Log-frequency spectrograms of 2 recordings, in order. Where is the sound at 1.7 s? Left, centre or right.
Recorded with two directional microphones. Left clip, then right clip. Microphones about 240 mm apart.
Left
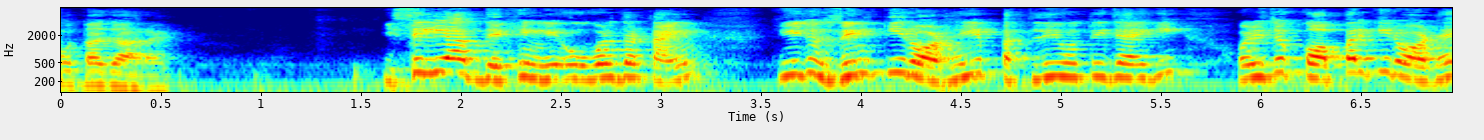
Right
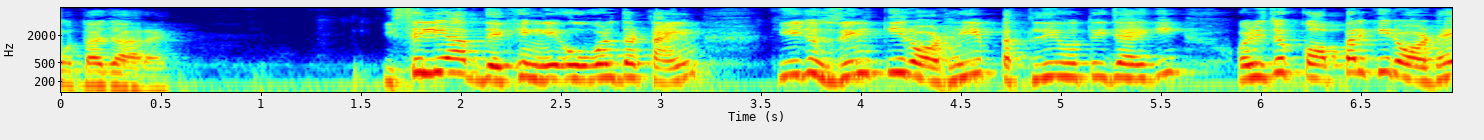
Right.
